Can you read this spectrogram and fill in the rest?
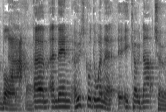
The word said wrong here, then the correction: Iheanacho: I think it's pronounced Iheanacho.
